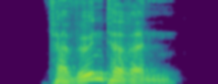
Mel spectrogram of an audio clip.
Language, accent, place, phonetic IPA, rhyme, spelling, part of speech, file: German, Germany, Berlin, [fɛɐ̯ˈvøːntəʁən], -øːntəʁən, verwöhnteren, adjective, De-verwöhnteren.ogg
- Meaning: inflection of verwöhnt: 1. strong genitive masculine/neuter singular comparative degree 2. weak/mixed genitive/dative all-gender singular comparative degree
